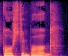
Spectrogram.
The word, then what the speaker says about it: Gerstenberg: So first, I want to introduce George Gerstenberg.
